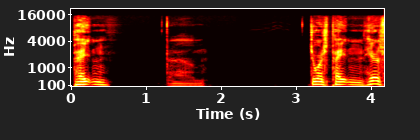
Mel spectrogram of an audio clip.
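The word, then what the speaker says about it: Paton: I guess that's how you're going to say his name. Pronounce it Peyton.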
